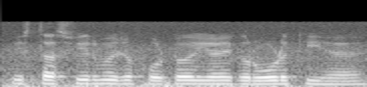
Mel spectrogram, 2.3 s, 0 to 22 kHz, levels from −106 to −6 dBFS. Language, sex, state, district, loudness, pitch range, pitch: Hindi, male, Chhattisgarh, Raipur, -14 LUFS, 150-165 Hz, 155 Hz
